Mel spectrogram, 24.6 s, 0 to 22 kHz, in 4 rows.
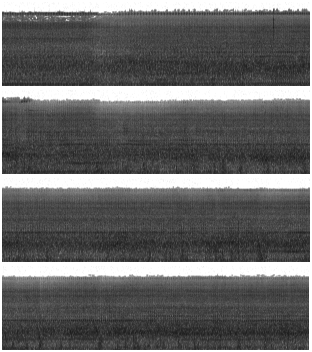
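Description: Suzuki S40's single-cylinder engine running steadily as the motorcycle rides along, heard over continuous road and wind noise.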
